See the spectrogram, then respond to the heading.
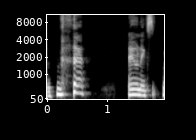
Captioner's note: Mikaela laughing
